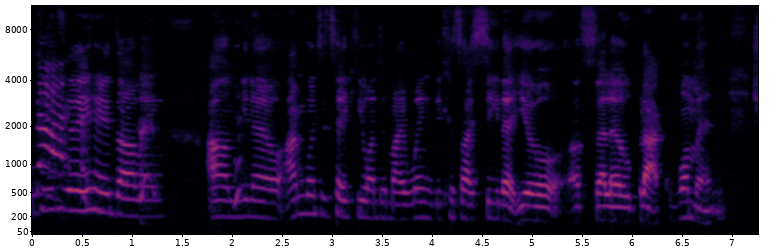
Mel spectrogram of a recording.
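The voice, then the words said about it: British accent impression. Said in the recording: “she has a, a ... A, a British ... accent.”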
